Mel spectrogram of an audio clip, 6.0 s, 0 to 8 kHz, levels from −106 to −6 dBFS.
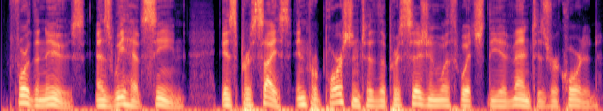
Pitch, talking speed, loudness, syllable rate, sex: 105 Hz, 200 wpm, -18 LUFS, 5.4 syllables/s, male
